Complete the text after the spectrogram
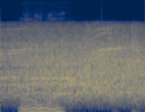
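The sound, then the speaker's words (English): Steady, dense clapping fills the whole stretch like a burst of applause, loud, with a brief voice murmuring underneath near the start. “Before you go, we got to clap it up, man.”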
